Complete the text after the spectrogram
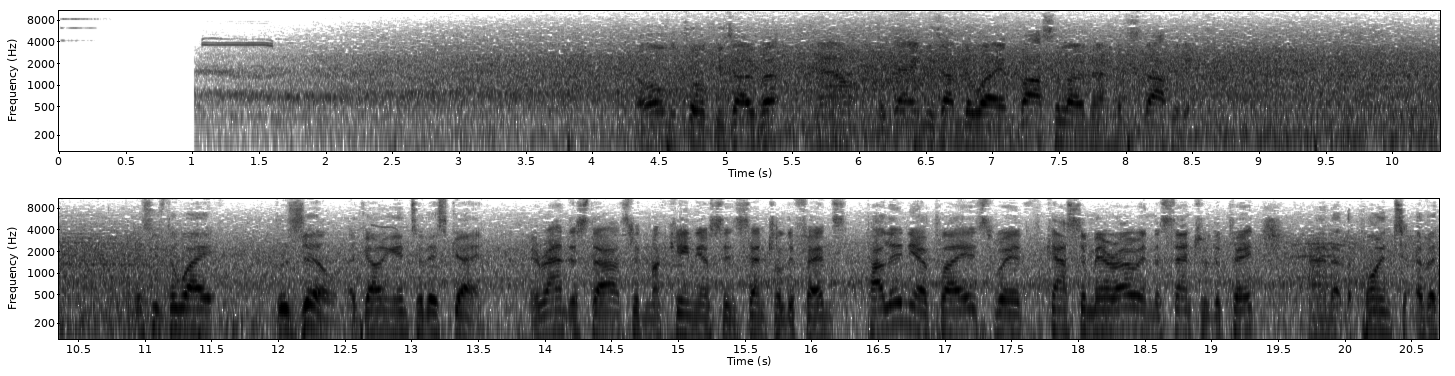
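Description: A large stadium crowd roars, swelling steadily.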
